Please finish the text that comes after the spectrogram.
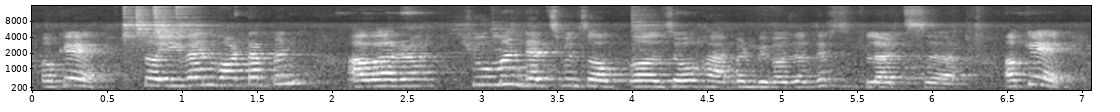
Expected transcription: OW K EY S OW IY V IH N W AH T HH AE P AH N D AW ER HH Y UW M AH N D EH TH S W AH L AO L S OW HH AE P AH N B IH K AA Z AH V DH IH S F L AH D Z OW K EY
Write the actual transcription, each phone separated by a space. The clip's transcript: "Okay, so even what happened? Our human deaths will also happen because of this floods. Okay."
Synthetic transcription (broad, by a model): OW K EY S OW IY V IH N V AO T HH AE P AH N D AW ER HH Y UW M AH N D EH T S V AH L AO S OW HH AE P AH N B IH K AA Z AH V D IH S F L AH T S OW K EY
